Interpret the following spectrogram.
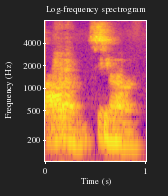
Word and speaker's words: Adam Simon: My name is spelled Adam Simon. It's pronounced Autumn Simone, and Autumn is a sort of vaguely Germanic, Hebraic pronunciation of Adam, which is, of course, a character central to our whole gang over here. And I don't know, Simone is like a strange Spanish, the Filipino pronunciation of Simon.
